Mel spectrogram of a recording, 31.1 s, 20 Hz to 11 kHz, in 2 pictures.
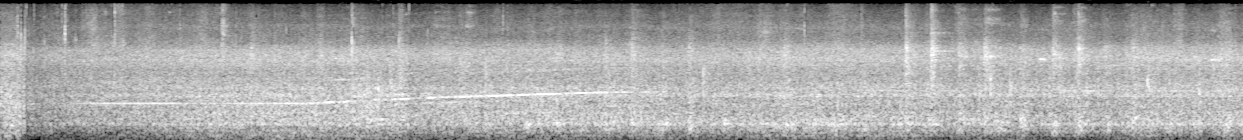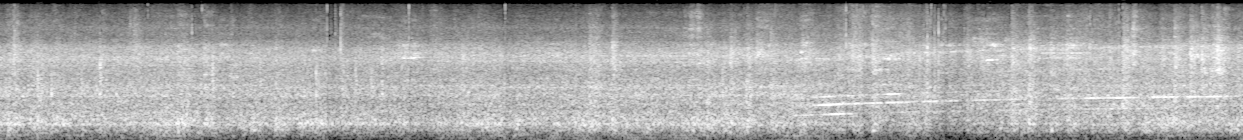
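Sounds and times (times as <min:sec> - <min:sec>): wheels rumbling on rail: 0:00.0 - 0:31.0.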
